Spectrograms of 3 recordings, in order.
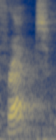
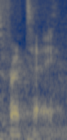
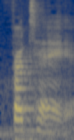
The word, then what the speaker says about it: Frette: some people pronounce as fret which would be the French Connection and some people pronounce this frate but the right way is frate frate as the Italians would say yes exactly um so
